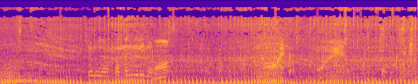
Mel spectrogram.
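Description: Hero Splendor motorcycle's single-cylinder four-stroke engine running steadily under way, a fast even pulsing exhaust note, with a voice briefly over it.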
